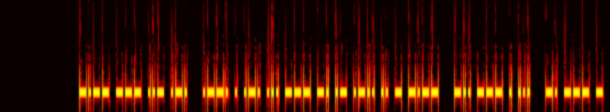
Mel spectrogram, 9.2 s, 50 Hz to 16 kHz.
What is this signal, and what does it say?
Morse code, heard as a keyed tone, about 34 wpm, 700 Hz. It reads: YOUR PERSONALITY DOES NOT
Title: Sentences from Top 1400 Words 35wpm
